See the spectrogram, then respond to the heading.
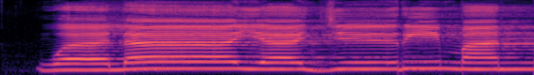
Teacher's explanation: Huruf ra dibunyikan secara tarqiq karena berbaris di bawah, maka dibacanya tipis.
